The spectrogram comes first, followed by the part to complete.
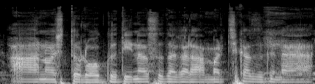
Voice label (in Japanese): "roguderasu", minami yamagata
